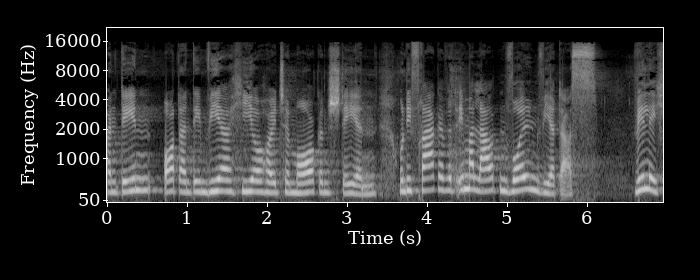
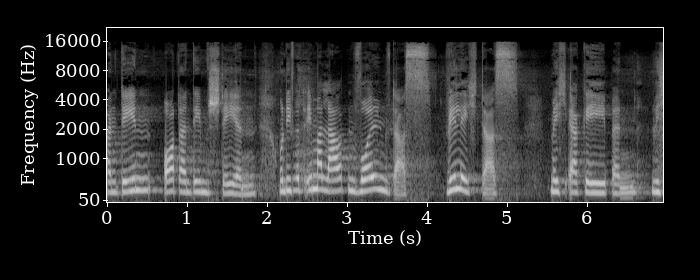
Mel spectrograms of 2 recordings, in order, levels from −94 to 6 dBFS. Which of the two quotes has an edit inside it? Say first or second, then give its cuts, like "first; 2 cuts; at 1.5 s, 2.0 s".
second; 4 cuts; at 1.3 s, 2.3 s, 3.5 s, 4.1 s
